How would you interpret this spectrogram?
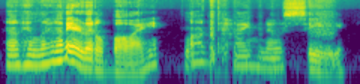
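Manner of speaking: high, slow ghostly greeting; creepy whisper. A narrator's reading. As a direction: leer slowly, like a patient ghost. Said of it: "a very familiar whisper".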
